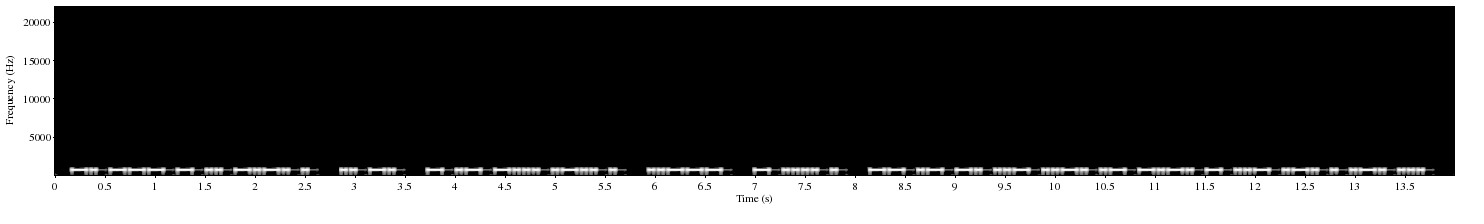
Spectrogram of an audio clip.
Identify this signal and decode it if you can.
Morse code, heard as a keyed tone, about 25 wpm, 750 Hz. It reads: NOTICE IN TABLE 2 THE MANUFACTURERS
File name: Archive / 25 WPM / 25WPM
